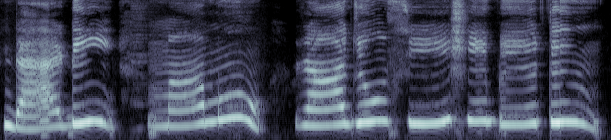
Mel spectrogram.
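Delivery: put-on high, slow toddler telling on mum; complaining child. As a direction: whine it to daddy like a tattling little girl. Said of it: "అంది complaint ఇస్తున్నట్టు".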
